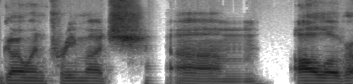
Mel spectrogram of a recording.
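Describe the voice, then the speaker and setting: Against a quiet background, a man with a dark, mellow tone and fairly low pitch speaks at a fairly slow pace in a monotone, flat intonation. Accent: American. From Massachusetts, Lynn. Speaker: firearms instructor and Marine veteran. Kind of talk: casual interview.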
